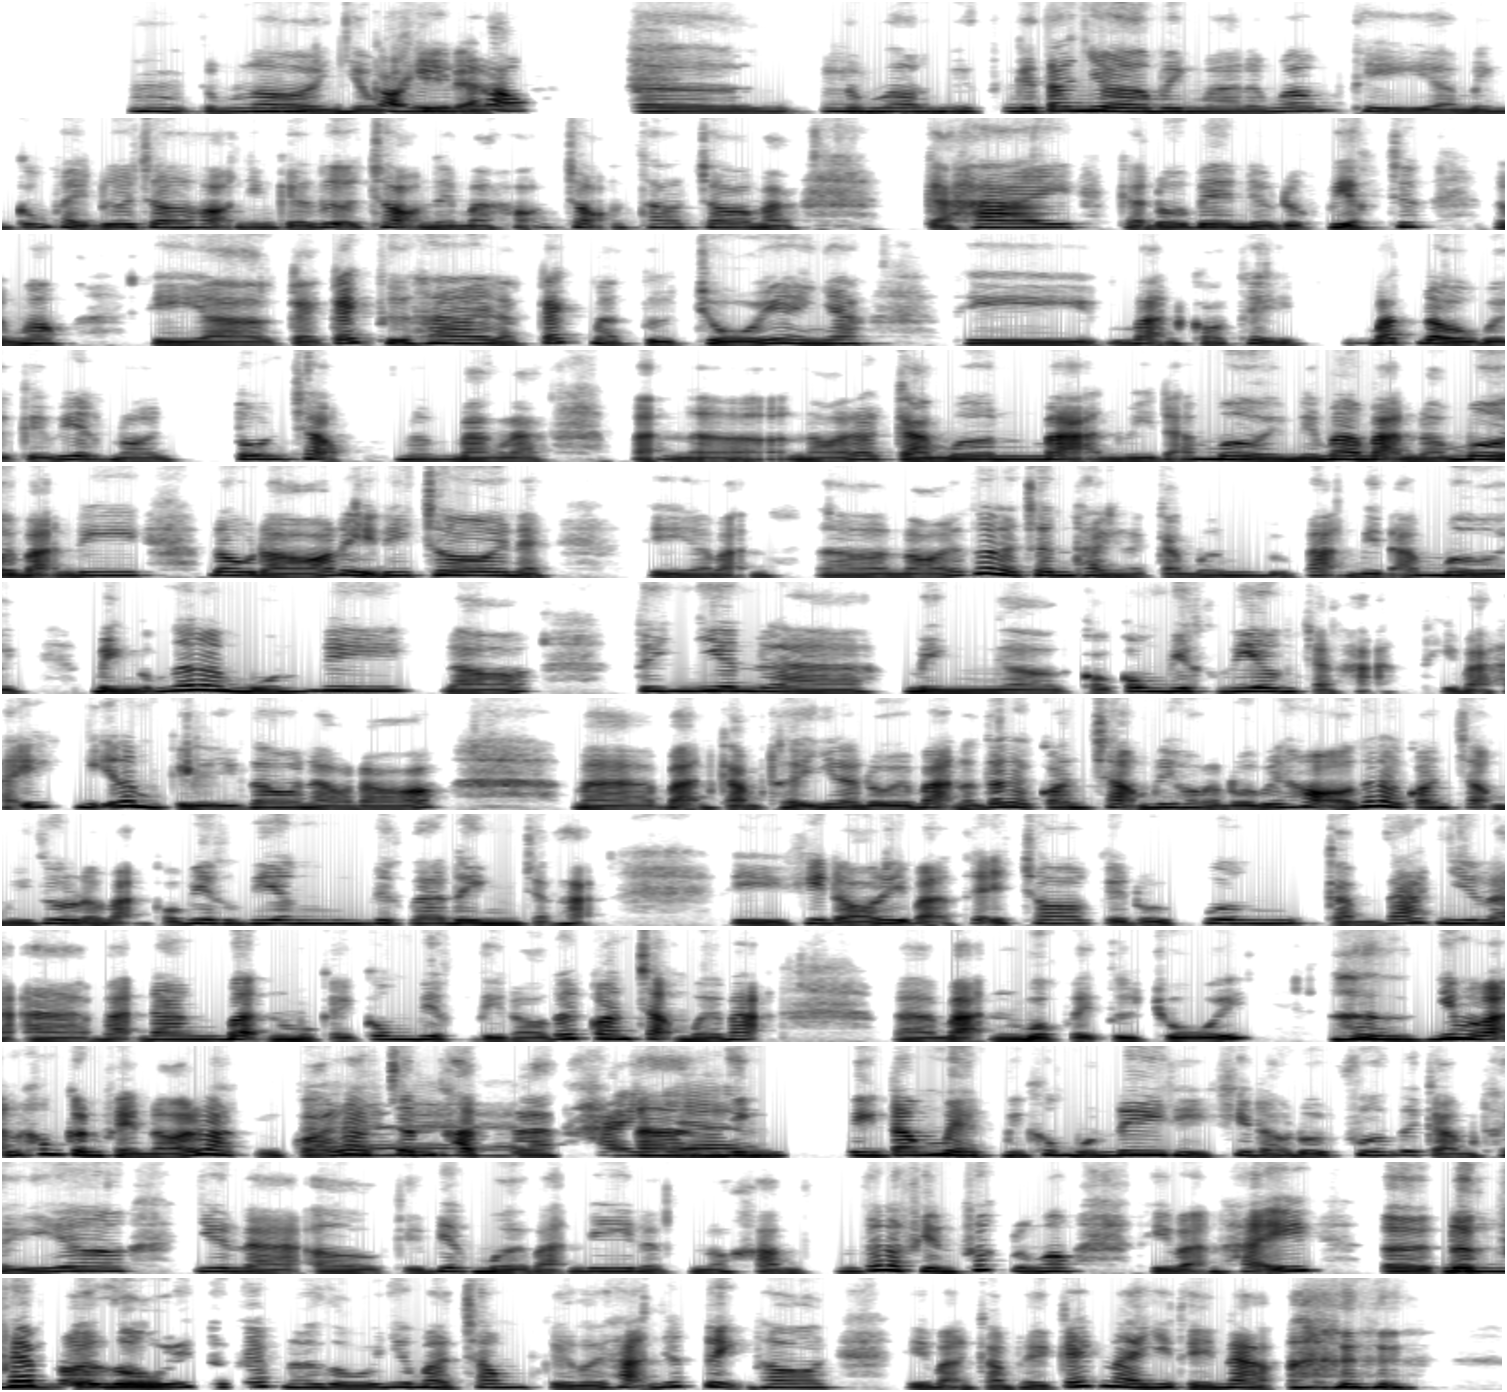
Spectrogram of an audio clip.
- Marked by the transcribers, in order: other background noise; tapping; other noise; chuckle; laugh
- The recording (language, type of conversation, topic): Vietnamese, advice, Làm thế nào để lịch sự từ chối lời mời?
